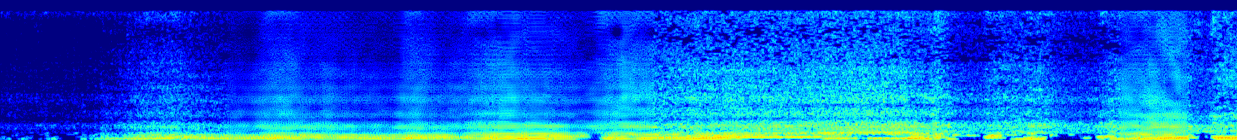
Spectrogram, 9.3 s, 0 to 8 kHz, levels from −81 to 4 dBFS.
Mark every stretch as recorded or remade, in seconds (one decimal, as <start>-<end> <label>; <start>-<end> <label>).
0.0-1.7 recorded; 1.7-4.9 remade; 4.9-8.4 recorded; 8.4-8.9 remade; 8.9-9.3 recorded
